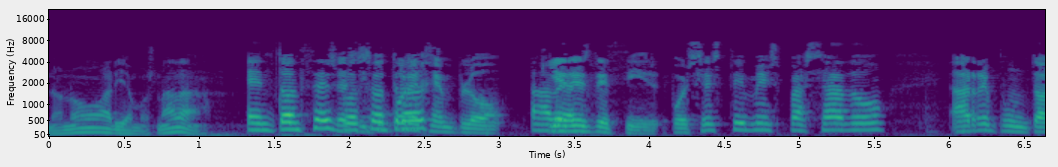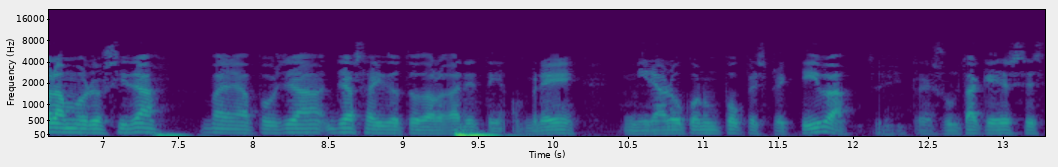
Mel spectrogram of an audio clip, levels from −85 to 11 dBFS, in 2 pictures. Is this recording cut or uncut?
cut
